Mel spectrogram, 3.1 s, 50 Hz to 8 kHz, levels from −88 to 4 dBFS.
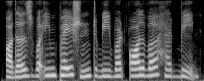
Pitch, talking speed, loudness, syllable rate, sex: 235 Hz, 175 wpm, -17 LUFS, 5.4 syllables/s, female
